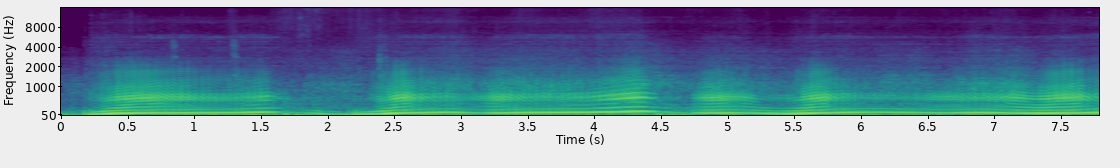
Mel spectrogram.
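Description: E34 BMW 5 Series engine and exhaust heard from inside the cabin, revs climbing and then dropping sharply four times as the throttle is worked on and off.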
